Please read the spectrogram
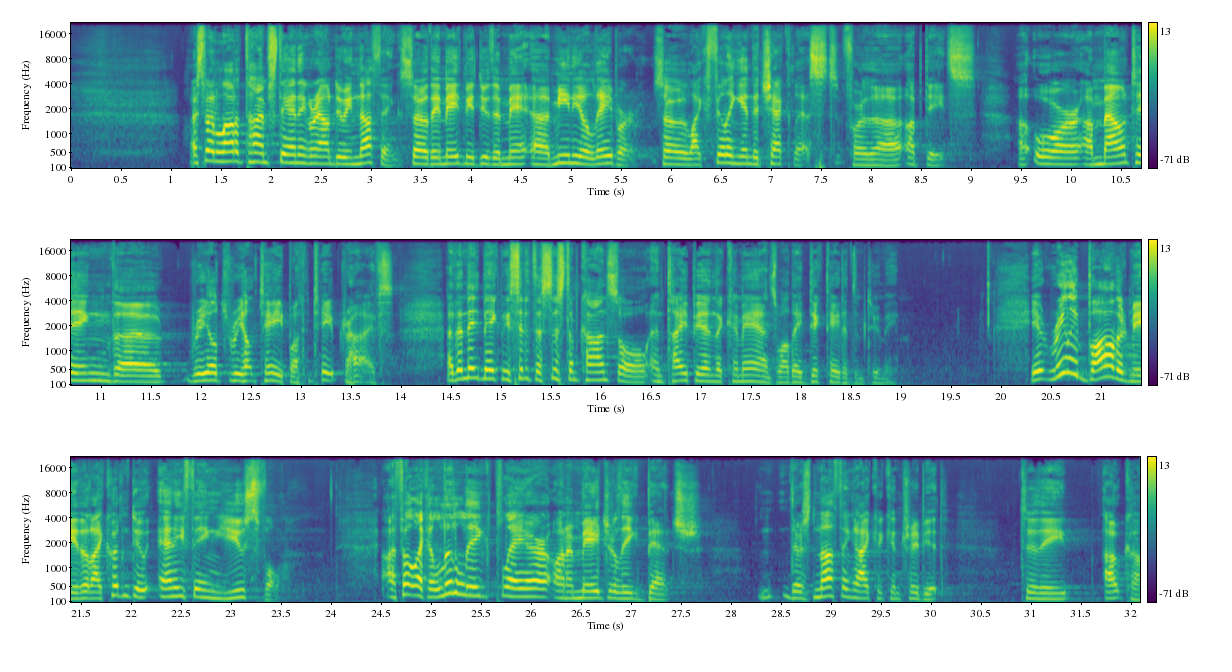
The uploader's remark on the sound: preached this sermon on October 18, 2015, at Reservoir Church in Cambridge, Massachusetts.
